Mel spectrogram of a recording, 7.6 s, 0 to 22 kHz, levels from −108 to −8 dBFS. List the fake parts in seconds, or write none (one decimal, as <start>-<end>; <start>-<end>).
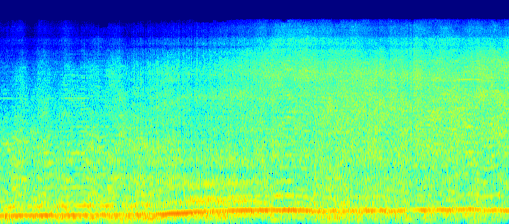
0.0-1.9; 3.8-7.6

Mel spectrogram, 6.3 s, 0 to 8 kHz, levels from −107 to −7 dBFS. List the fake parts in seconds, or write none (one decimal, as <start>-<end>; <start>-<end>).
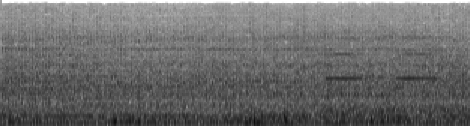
2.5-5.5

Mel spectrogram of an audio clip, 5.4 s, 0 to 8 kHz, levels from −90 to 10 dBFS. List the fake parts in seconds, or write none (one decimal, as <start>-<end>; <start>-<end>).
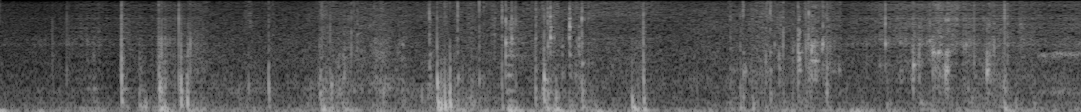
0.0-1.0; 4.2-5.4

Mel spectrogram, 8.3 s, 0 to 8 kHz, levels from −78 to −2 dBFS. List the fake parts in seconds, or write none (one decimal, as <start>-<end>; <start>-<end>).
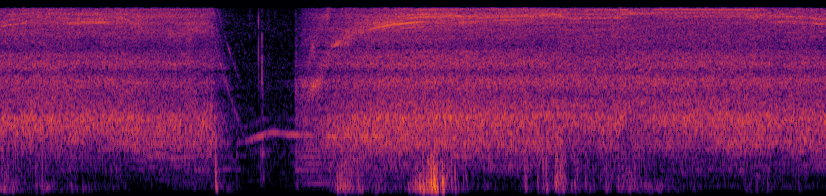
1.3-2.1

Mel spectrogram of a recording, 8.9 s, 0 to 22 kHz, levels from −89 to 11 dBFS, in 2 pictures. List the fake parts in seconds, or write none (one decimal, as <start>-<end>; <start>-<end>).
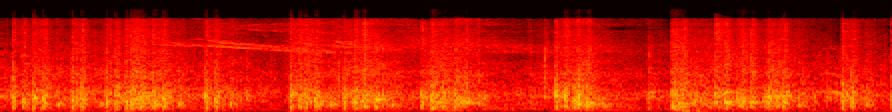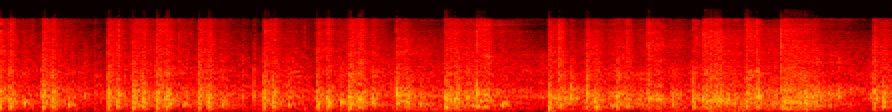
1.8-3.9; 6.4-8.9

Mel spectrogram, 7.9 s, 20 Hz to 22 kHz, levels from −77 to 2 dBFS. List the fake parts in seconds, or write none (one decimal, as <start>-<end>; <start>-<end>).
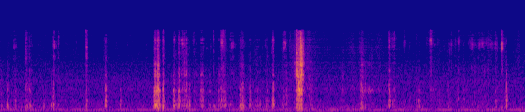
4.4-6.0

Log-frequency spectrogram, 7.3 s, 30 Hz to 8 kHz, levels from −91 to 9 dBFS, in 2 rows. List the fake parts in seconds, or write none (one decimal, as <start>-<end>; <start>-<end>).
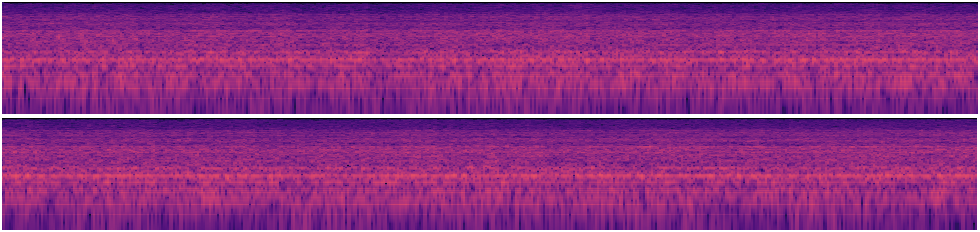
4.4-7.3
